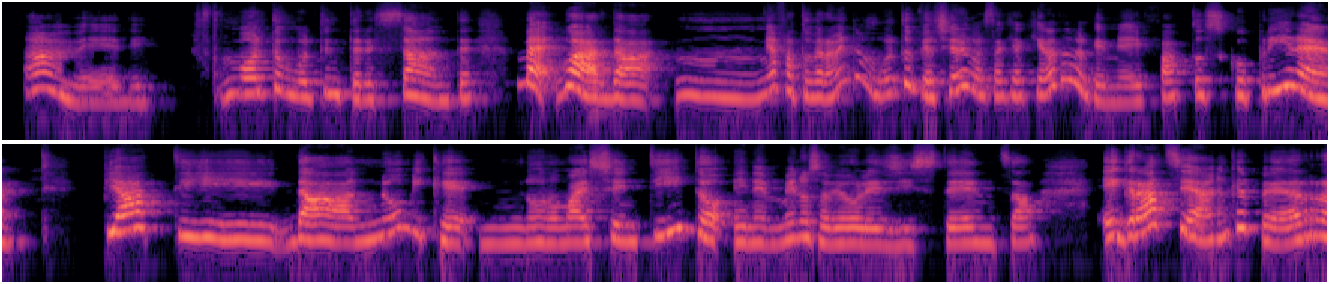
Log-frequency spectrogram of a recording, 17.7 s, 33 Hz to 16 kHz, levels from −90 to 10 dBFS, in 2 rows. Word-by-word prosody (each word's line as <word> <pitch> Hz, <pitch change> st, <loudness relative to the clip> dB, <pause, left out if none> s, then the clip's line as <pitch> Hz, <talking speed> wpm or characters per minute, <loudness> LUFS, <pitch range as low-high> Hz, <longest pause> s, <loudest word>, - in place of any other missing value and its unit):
A 330 Hz, +1 st, +1 dB
vedi, 180 Hz, -, -11 dB, 0.4 s
molto, 270 Hz, +4 st, -2 dB
molto 230 Hz, 0 st, -5 dB
interessante. 210 Hz, -3 st, -3 dB, 0.3 s
Beh 400 Hz, -2 st, +5 dB
guarda, 205 Hz, -, +6 dB
mhmm, 235 Hz, -4 st, -7 dB
mi 285 Hz, -, -3 dB
ha -, -, +1 dB
fatto 305 Hz, -7 st, -4 dB
veramente 230 Hz, +5 st, -3 dB
molto 265 Hz, -, -4 dB
piacere 240 Hz, +7 st, -1 dB
questa 255 Hz, -5 st, -6 dB
chiacchierata 240 Hz, -, -4 dB
perché 205 Hz, -, -4 dB
mi 180 Hz, 0 st, -11 dB
hai 190 Hz, +1 st, -9 dB
fatto 230 Hz, +3 st, -5 dB
scoprire 250 Hz, -, +1 dB, 0.4 s
piatti 250 Hz, -, +2 dB
da 220 Hz, -3 st, +6 dB
nomi 275 Hz, -, -5 dB
che 200 Hz, -8 st, -3 dB
non 190 Hz, +1 st, -8 dB
ho 190 Hz, -, -4 dB
mai 200 Hz, +1 st, +1 dB
sentito 230 Hz, -, -2 dB
e 200 Hz, -1 st, -4 dB
nemmeno 195 Hz, +6 st, -4 dB
sapevo 190 Hz, -4 st, -2 dB
l'esistenza. 190 Hz, +2 st, -4 dB, 0.4 s
E 245 Hz, +1 st, +1 dB
grazie 390 Hz, -, +5 dB
anche 260 Hz, -, +1 dB
per 200 Hz, -, 0 dB
230 Hz, 125 wpm, -25 LUFS, 200-270 Hz, 0.4 s, guarda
